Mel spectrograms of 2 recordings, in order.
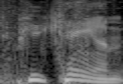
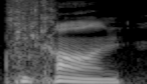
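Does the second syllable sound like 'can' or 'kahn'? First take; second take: can; kahn. First: The second syllable sounds like 'can'. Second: The second syllable sounds like 'kahn'. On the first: The speaker calls it right. "It is can, C A N" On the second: The speaker calls it wrong. "it's not K A H N or K H A N"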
